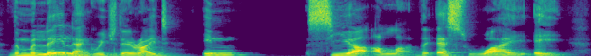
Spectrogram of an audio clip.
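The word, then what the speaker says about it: Insya Allah: If you look at, you know, the Malay language, they write in Sia Allah, the S-Y-A. They pronounce the S-Y the way we pronounce S-H.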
